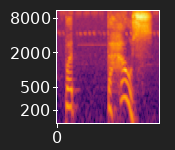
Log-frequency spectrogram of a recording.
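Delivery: frantic protest; desperate cry. Acted. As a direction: cry out in disbelief. April cries out in protest.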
